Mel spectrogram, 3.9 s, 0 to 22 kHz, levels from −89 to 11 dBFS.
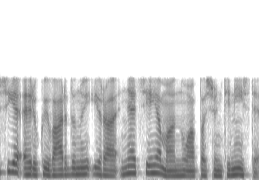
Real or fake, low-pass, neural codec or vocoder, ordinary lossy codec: real; 3.6 kHz; none; Opus, 64 kbps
